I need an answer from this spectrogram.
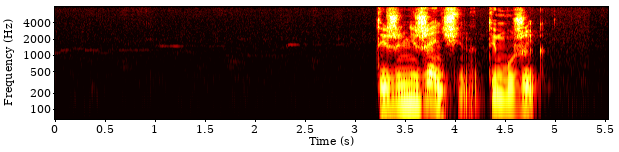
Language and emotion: Russian, neutral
